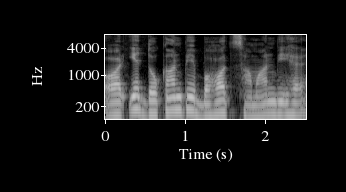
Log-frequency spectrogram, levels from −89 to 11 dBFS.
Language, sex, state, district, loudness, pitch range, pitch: Hindi, male, Bihar, Kishanganj, -22 LUFS, 125-155 Hz, 130 Hz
